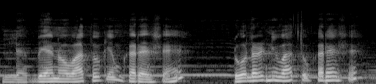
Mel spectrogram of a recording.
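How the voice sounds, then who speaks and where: A man preaching a sermon, telling humorous stories and chanting verses slowly. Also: fairly high pitch, expressive, vocal fry, over music. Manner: storytelling, quotes verses in slow chant.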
